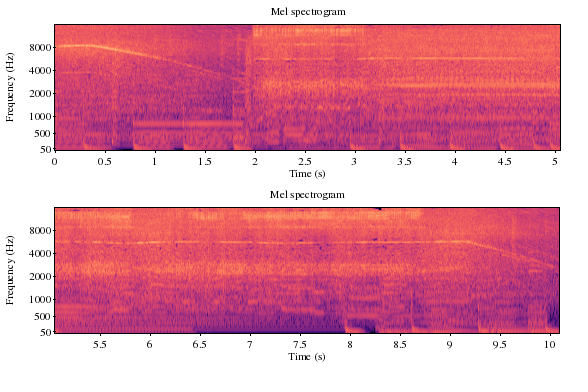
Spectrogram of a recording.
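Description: High-speed rotary tool with a cut-off disc grinding into a steel sleeve. Its high whine winds down in the first two seconds, starts again with a steady grinding hiss, then winds down near the end. Background music with a steady beat runs underneath.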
